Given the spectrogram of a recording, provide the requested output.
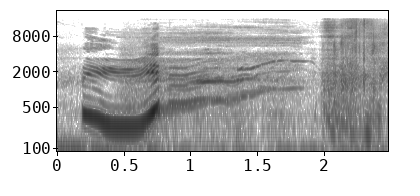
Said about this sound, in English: Is that a happy fart? It sounds like a slide whistle. It's a cartoon fart.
